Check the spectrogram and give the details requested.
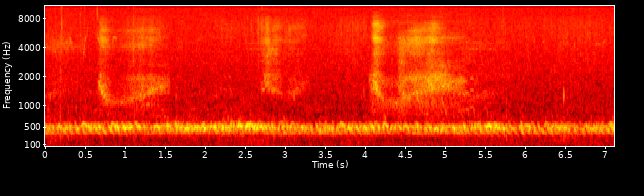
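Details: Black grouse males displaying at a spring lek in Bažu bog, Slitere National Park, Latvia: steady low bubbling cooing throughout, broken by three hoarse sneezing hisses about every one and a half seconds, as males defend lek territories.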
